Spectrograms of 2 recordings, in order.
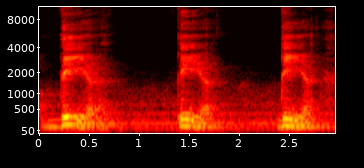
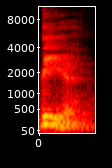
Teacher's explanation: Você põe a língua no teto da boca e você faz uma explosão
